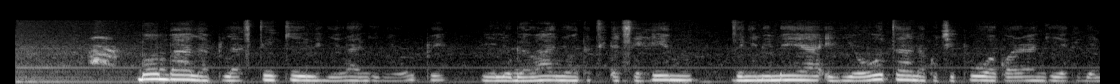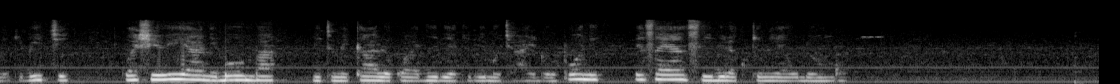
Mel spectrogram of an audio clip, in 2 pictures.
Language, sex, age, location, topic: Swahili, female, 25-35, Dar es Salaam, agriculture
